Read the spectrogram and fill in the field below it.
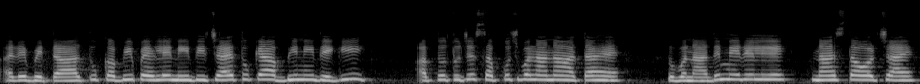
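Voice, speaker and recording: A gentle, affectionate father of middle age, acted by a woman, coaxing his grown daughter softly in a cartoon story, at an ordinary pitch. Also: steady tone, measured pace, phone-quality sound, natural voice.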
